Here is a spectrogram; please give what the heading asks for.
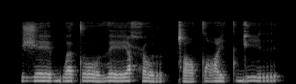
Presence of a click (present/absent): present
